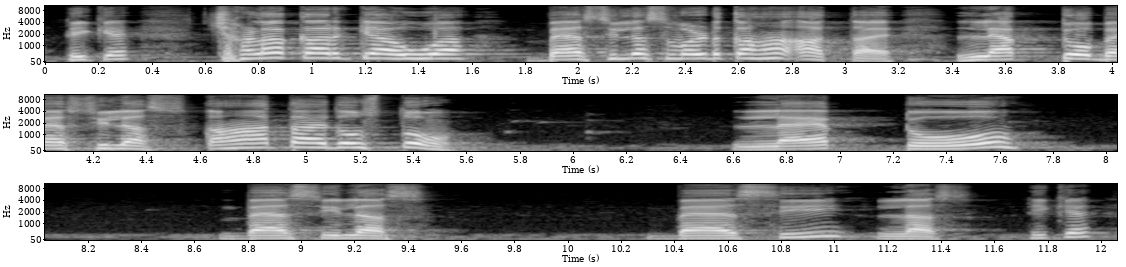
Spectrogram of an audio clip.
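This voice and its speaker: A man teaching biology in a playful storytelling way, asking his students questions and repeating the key terms. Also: high voice. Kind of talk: storytelling classroom lecture.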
